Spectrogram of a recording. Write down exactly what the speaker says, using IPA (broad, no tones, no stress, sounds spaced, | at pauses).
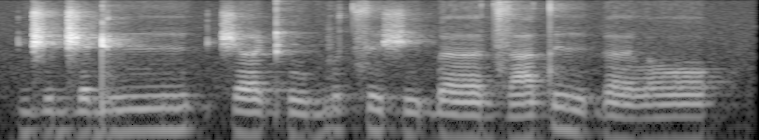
d͡ʒ ɨ d͡ʒ ɛ ɖ ɨː | t͡ʃ ɐː ʈʰ u b u t͡s ɨ ʃ i ɓ ɐː d͡z a t ɨː ɠ ɐː l ɔ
